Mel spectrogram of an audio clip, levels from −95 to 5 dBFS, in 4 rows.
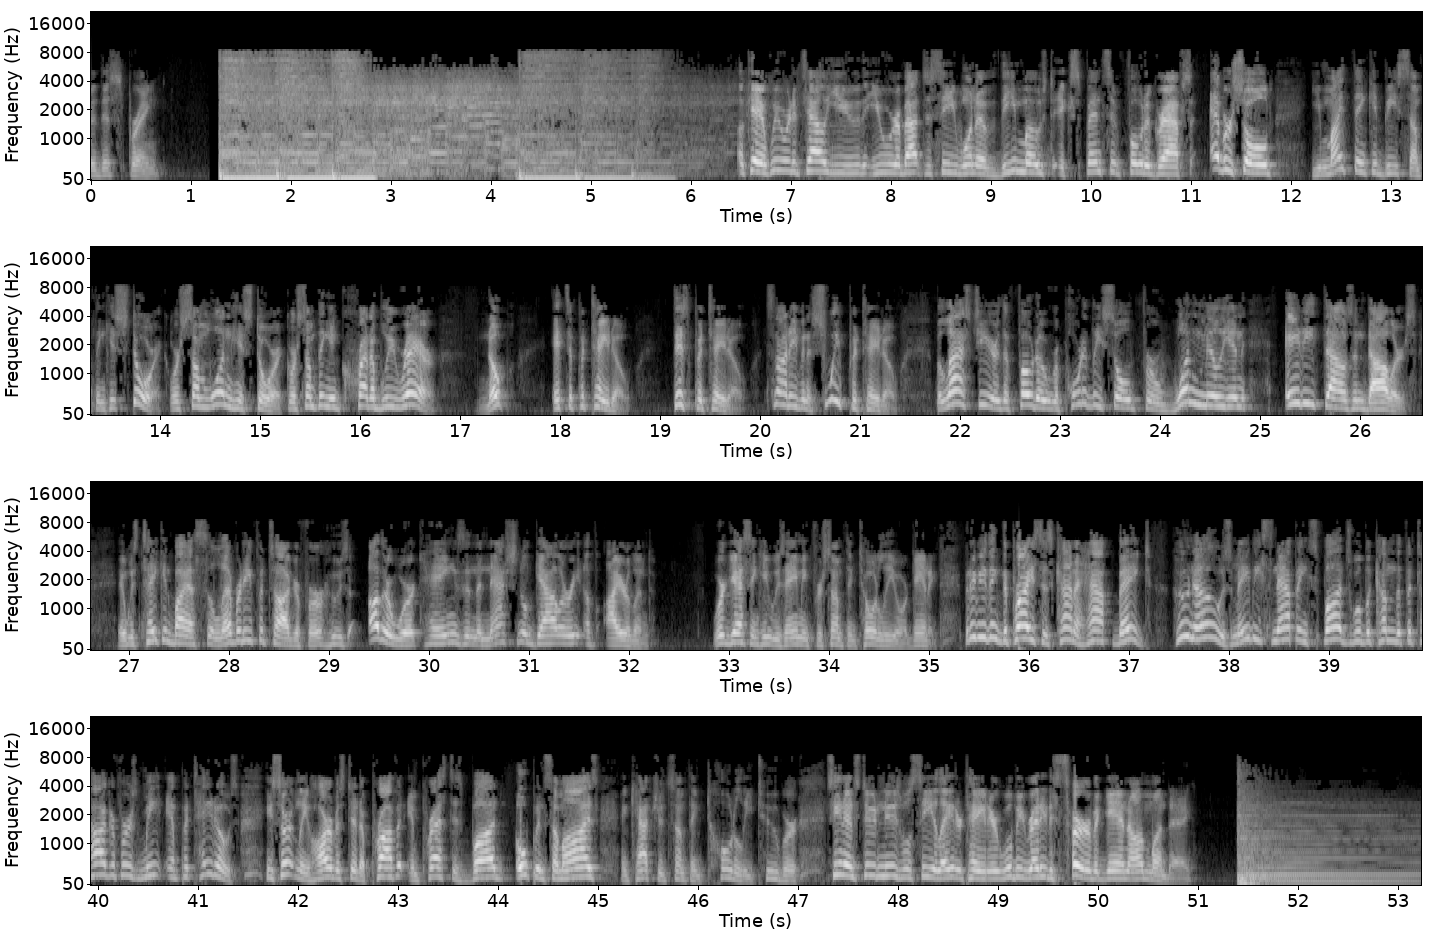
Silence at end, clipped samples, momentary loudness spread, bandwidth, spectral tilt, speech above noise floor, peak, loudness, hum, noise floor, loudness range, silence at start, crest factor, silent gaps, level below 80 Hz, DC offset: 0 s; under 0.1%; 14 LU; 8.8 kHz; -5.5 dB/octave; 48 dB; 0 dBFS; -19 LUFS; none; -66 dBFS; 5 LU; 0 s; 20 dB; 1.19-1.27 s; -34 dBFS; under 0.1%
